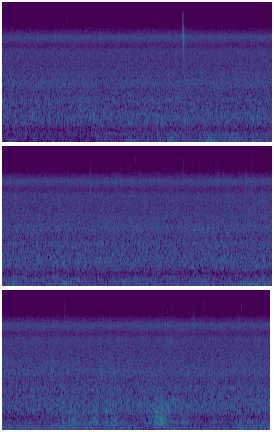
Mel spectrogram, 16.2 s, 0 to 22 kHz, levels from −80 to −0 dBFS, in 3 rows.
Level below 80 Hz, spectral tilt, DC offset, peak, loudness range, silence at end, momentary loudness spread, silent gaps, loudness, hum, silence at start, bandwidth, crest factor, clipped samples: -62 dBFS; -1 dB/octave; under 0.1%; -20 dBFS; 1 LU; 0 s; 2 LU; none; -44 LUFS; none; 0 s; 16 kHz; 26 dB; under 0.1%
